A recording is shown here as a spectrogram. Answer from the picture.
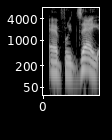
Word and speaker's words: everyday: But in every day as 1 word, the stress goes on ev.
